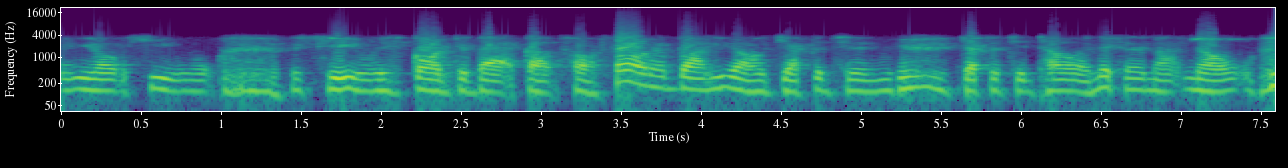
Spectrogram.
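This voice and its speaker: A man with a stuffy nose, recapping a TV episode as a podcast reviewer, talking in halting bursts full of restarts and repeated fillers. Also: medium pitch, warm tone. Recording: dull lo-fi audio.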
